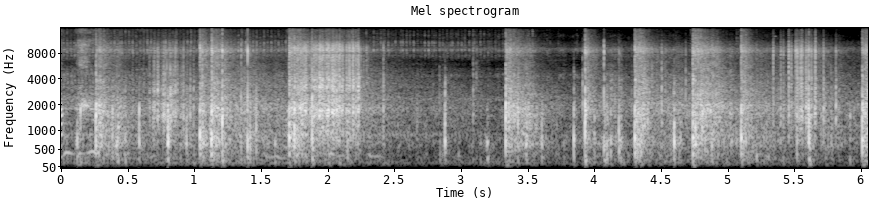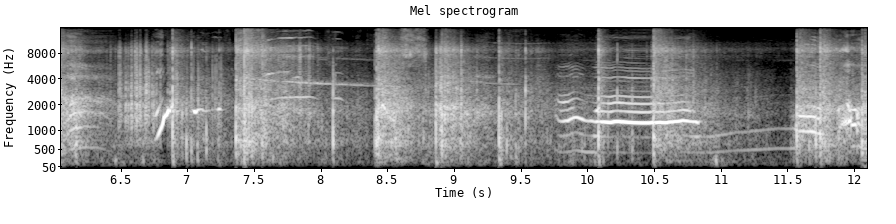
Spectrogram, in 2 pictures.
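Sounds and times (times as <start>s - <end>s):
fireworks cracking and banging: 0.0s - 12.0s
fireworks whistle rising: 6.6s - 9.2s.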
